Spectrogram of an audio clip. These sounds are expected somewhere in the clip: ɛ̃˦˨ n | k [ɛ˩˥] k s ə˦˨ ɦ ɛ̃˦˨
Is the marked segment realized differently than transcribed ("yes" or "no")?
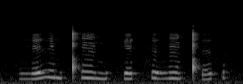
no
